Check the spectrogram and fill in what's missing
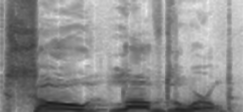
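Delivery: "So" held long, whole phrase very slow; slow stress on so. Shown as a demonstration. Pastor repeats the verse to the church, drawn-out "So". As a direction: savour "So loved the world". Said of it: "repeats verse slowly".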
